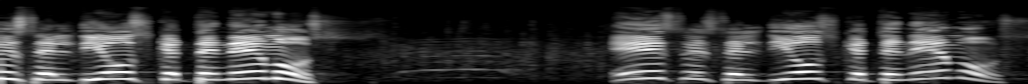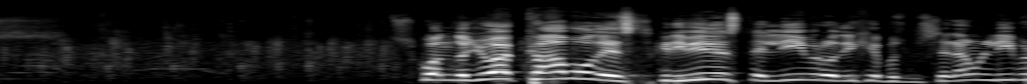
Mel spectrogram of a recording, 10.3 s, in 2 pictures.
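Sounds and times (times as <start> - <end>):
speech: 0.0 - 1.8, 3.0 - 5.2, 7.2 - 10.2
audience applause: 1.8 - 4.4, 5.0 - 7.2.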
